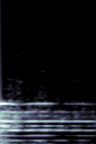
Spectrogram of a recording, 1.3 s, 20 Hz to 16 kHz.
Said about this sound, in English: Did you hear that? Nine bells. What of it? What of it? There's no such thing as nine bells. It, it's like a clock striking 13 o'clock. that means death.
